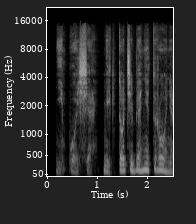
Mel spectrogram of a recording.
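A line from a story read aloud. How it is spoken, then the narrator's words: Ghostly woman's whisper. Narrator (Russian): шепнула похожая на бесплотный дух женщина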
